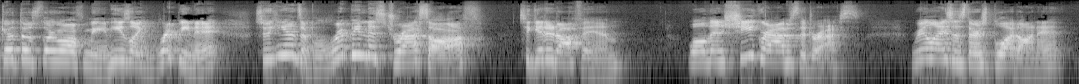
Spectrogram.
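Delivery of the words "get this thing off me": put-on panicked cry. Retelling a story where he has a panic attack: imitating someone panicking. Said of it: "he starts having a panic attack".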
